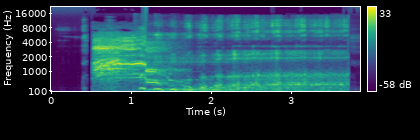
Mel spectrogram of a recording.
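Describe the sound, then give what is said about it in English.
A loud, shrill train whistle blasts for under a second, then gives way to a steady lower rumbling, chugging noise that continues for a few seconds before cutting off abruptly. “I found the train whistle.”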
